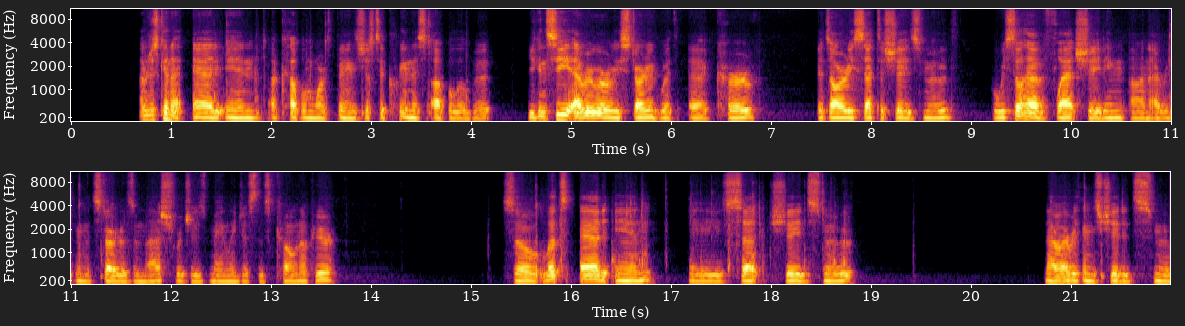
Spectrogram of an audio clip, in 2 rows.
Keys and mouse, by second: 0.0-20.2 shift+drag, 16.5 shift+a, 17.1 s, 20.2-21.9 middle drag, 21.9 click.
